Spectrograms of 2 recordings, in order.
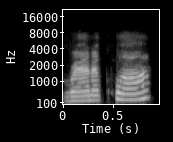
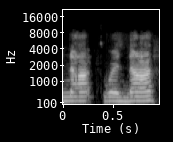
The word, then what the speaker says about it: Ranaqua: down at their headquarters at Ranaqua near Bronx Park East. I'm sorry, Renagua. I always say that name wrong.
